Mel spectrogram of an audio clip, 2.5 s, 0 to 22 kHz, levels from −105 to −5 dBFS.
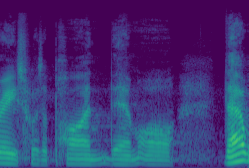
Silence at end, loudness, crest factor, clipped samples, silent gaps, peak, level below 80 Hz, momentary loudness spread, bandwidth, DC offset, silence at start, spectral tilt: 0 s; -48 LUFS; 22 dB; under 0.1%; none; -22 dBFS; under -90 dBFS; 10 LU; 16 kHz; under 0.1%; 0 s; -5.5 dB/octave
